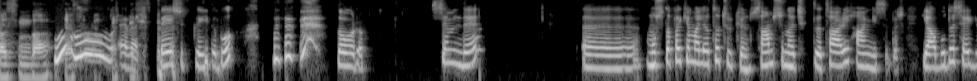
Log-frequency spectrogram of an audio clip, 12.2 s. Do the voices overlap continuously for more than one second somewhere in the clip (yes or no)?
yes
